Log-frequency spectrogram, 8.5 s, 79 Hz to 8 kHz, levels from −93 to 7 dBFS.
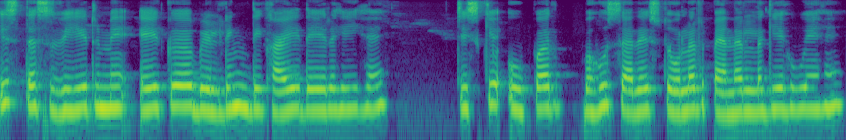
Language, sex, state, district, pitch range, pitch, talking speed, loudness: Hindi, female, Uttar Pradesh, Lucknow, 215-230 Hz, 220 Hz, 125 wpm, -14 LUFS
